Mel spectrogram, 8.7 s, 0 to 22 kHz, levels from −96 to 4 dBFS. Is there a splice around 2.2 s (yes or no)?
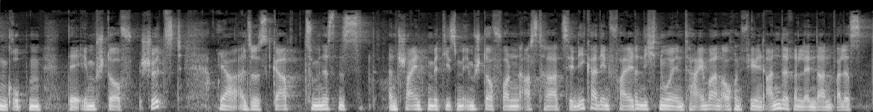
yes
